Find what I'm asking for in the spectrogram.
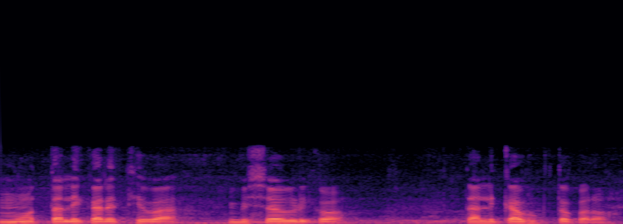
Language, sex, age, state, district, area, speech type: Odia, male, 30-45, Odisha, Boudh, rural, read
